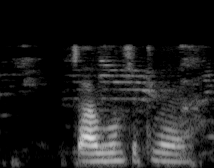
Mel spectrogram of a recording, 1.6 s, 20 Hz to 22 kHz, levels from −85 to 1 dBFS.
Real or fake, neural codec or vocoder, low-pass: real; none; 7.2 kHz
